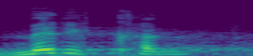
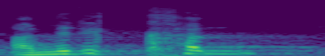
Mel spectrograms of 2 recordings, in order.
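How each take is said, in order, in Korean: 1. 첫 모음이 빠지고 'me'에 강세가 있습니다. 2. 모든 음절을 한국식으로 고르게 발음합니다. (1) "영어로 하면은 … 아가 묵음이 되다 보니까 매 강세가" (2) "우리식으로 정확하게 하면"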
